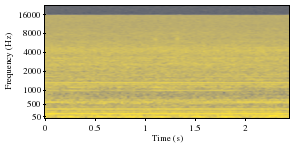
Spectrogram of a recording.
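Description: A quiet, steady hum with faint room noise. No distinct clicks or knocks stand out.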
